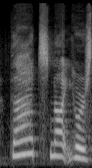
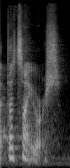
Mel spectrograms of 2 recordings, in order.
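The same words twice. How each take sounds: First: Said in the usual way. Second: Murmured aside. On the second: Shown as a demonstration.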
